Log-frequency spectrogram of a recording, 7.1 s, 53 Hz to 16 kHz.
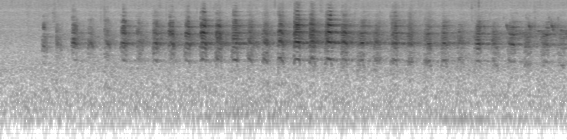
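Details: Northern goshawk parent disturbing a peaceful pond on 31 May 2018 gives a harsh, cackling series of kek notes, about two or three a second, swelling in loudness and then easing off.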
